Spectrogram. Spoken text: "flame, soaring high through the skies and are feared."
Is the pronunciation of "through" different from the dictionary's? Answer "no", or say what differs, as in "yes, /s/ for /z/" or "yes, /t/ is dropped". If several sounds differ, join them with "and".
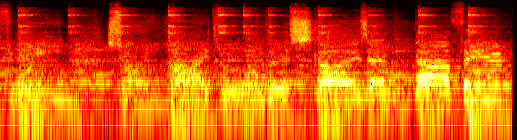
no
